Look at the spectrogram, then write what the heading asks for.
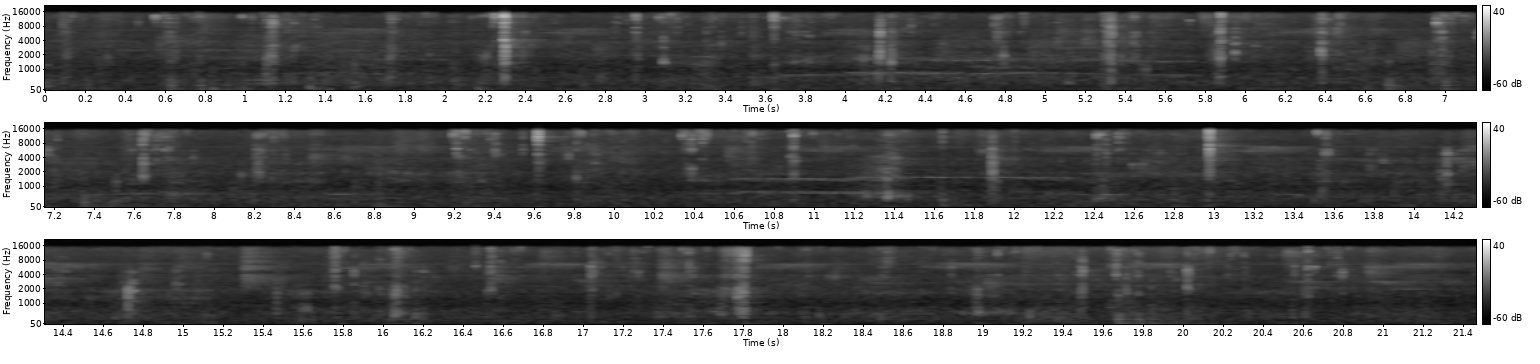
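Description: Close-miked mouth sounds of a person eating rice by hand: chewing and wet lip smacks, heard as many short sharp clicks at irregular intervals.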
